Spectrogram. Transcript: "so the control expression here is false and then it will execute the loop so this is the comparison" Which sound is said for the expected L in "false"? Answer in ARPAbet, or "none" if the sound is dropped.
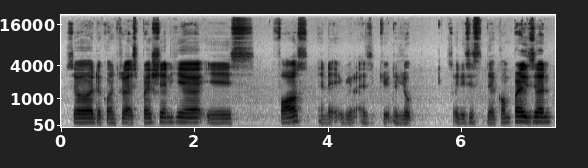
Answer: none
